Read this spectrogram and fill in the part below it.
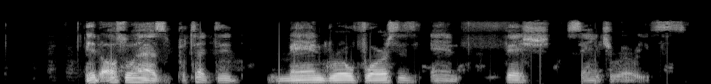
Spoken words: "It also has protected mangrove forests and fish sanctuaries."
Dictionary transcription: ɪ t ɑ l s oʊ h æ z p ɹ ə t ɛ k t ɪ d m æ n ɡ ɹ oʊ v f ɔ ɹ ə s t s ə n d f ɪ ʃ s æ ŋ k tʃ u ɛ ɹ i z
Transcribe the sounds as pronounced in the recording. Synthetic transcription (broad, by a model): ɪ t ɑ l s oʊ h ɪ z p ɹ ə t ɛ k t ɪ d m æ n ɡ ɹ oʊ f ɔ ɹ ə s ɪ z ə n f ɪ ʃ s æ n tʃ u ɛ ɹ i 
